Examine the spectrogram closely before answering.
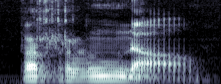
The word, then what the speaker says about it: Bruno: Okay, and Bruno, if it were pronounced American, but in Italian, in Spanish, they really roll their R's. Bruno.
